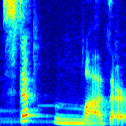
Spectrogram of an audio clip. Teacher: we don't release the P here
